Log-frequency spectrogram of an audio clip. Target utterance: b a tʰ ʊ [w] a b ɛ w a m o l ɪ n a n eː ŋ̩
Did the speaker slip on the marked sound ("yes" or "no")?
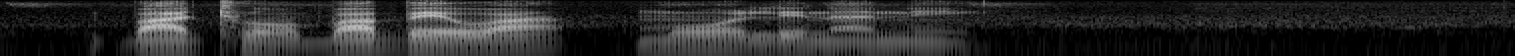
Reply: yes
